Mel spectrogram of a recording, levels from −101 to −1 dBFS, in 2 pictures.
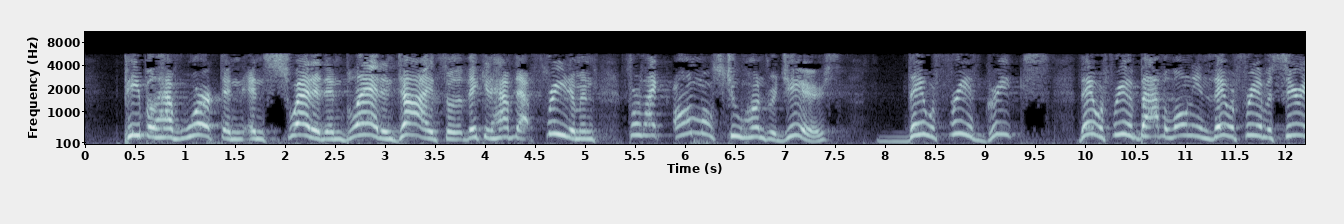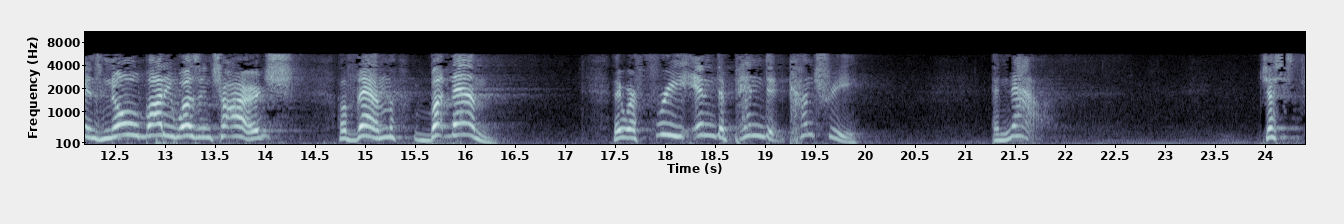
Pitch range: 175-280 Hz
